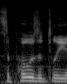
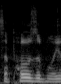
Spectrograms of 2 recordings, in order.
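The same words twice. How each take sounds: First: The word is said with a D sound. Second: The word is said with a B sound. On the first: The speaker calls it right. "the correct pronunciation of the word supposedly" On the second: The speaker calls it wrong. "not supposedly like you do"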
